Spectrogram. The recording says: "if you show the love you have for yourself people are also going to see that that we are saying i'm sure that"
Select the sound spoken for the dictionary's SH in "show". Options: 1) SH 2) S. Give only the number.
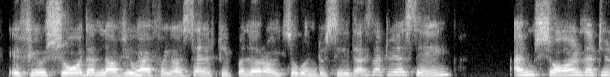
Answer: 1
